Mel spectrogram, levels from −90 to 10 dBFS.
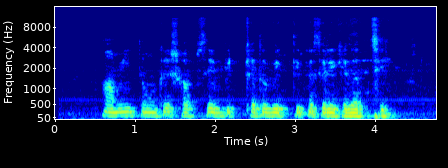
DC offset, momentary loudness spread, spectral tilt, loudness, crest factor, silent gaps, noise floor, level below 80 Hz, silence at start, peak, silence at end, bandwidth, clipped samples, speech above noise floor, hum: under 0.1%; 9 LU; -8 dB/octave; -37 LUFS; 14 dB; none; -67 dBFS; -58 dBFS; 0.6 s; -22 dBFS; 0.5 s; 11.5 kHz; under 0.1%; 32 dB; none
